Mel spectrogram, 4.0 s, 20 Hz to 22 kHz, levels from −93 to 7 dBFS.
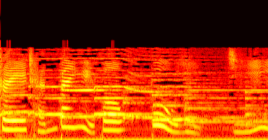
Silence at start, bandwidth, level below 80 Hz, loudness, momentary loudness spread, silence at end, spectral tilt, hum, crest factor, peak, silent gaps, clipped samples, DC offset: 0 s; 6.6 kHz; -42 dBFS; -13 LUFS; 14 LU; 0 s; -4 dB/octave; none; 14 dB; 0 dBFS; none; under 0.1%; 4%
